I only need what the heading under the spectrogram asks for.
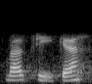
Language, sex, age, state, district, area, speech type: Punjabi, female, 30-45, Punjab, Jalandhar, urban, conversation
